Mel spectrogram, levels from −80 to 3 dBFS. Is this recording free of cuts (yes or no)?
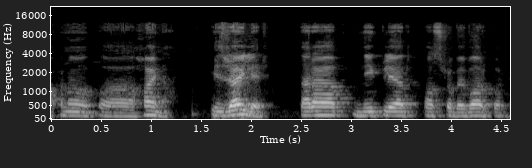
no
